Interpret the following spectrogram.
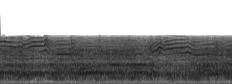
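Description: Shih tzu puppy giving two short, high whining squeals that bend in pitch, one at the start and one about a second and a half in, during rough play. Background music with guitar plays throughout.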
